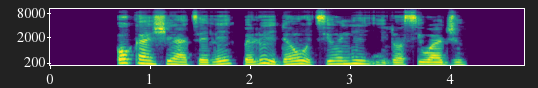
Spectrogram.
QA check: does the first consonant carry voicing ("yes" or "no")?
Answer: no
